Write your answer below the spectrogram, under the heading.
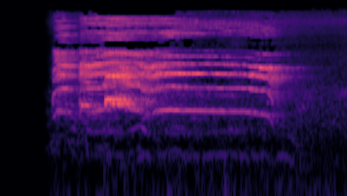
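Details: Small domestic rooster crowing in the morning: one loud, harsh cock-a-doodle-doo that holds steady and then drops off.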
